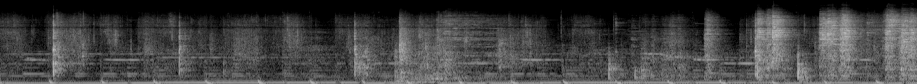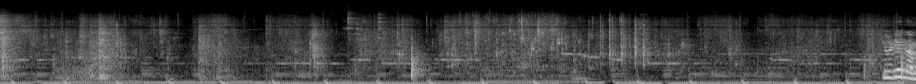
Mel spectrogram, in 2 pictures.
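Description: Tomato and green chilli curry masala being stirred in a pan, with steady sizzling and frying under repeated scraping and clinking of a utensil against the metal, a louder clattering burst midway.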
